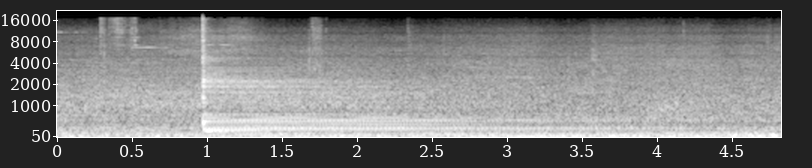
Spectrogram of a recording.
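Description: Guitar strings are strummed once and ring out.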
